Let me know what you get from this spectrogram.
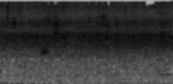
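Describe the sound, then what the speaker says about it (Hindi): Steady, dense hiss of heavy rain falling, a continuous wash of drops with no talking. "बारिश तो खूब हो रही है"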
